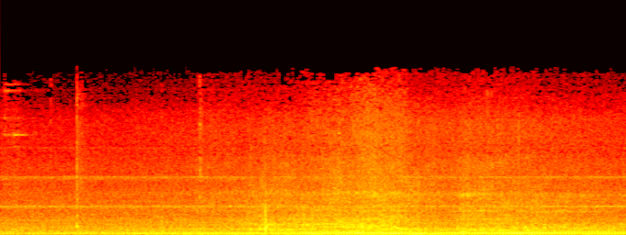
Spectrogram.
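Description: A motor vehicle passing by, its engine and tyre noise growing louder to about four seconds in and then slowly fading, over a steady high-pitched hum.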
